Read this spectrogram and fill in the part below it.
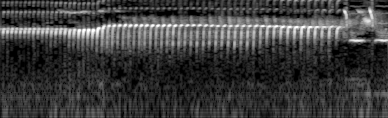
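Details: Canary song: a loud, very fast rolling trill held at an even pitch for over three seconds after a short lower start, closing with a brief chirp.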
